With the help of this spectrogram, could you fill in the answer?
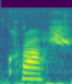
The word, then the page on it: crash: English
